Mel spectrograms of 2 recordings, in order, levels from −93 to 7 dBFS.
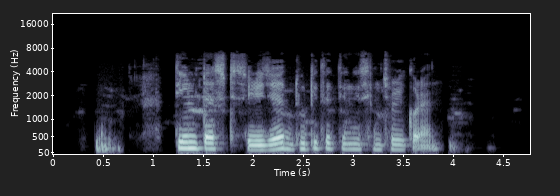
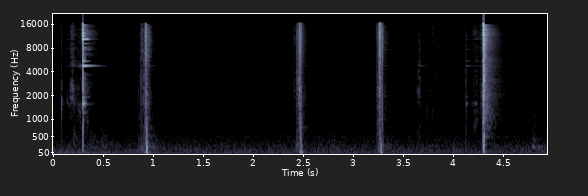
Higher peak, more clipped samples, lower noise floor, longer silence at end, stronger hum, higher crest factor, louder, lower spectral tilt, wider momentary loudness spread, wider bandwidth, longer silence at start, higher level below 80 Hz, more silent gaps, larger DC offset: about the same, 0 dBFS vs 0 dBFS; neither; second, -48 dBFS vs -74 dBFS; first, 0.75 s vs 0.6 s; neither; second, 18 dB vs 30 dB; first, -17 LUFS vs -22 LUFS; first, -7.5 dB/octave vs 1 dB/octave; about the same, 18 LU vs 19 LU; second, 7 kHz vs 17 kHz; first, 0.45 s vs 0.3 s; first, -58 dBFS vs -64 dBFS; neither; neither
